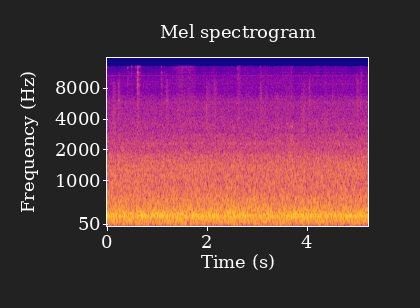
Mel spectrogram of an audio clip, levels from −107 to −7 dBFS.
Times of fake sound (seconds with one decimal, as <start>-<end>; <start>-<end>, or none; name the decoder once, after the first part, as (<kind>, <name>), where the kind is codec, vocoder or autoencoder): 1.5-2.6 (vocoder, BigVGAN v2); 3.4-5.2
